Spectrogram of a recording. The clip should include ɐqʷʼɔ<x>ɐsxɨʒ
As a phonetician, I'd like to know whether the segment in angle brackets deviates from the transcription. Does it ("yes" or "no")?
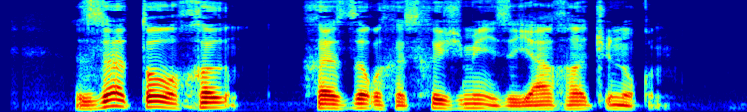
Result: no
